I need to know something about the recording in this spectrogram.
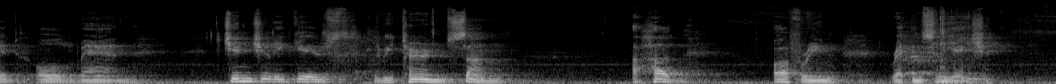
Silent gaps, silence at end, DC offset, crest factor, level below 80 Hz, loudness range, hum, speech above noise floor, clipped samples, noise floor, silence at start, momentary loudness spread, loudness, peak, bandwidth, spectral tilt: none; 0 s; under 0.1%; 18 dB; -42 dBFS; 4 LU; none; 22 dB; under 0.1%; -46 dBFS; 0 s; 22 LU; -25 LUFS; -8 dBFS; 17 kHz; -6 dB/octave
